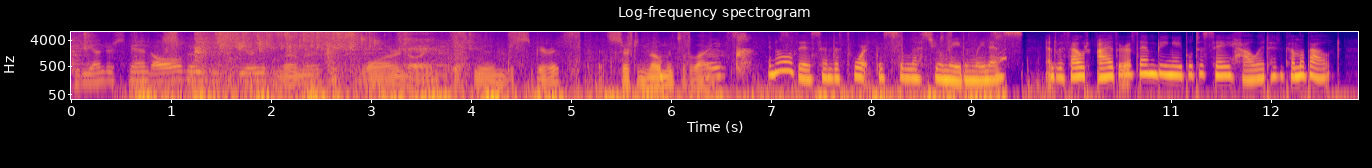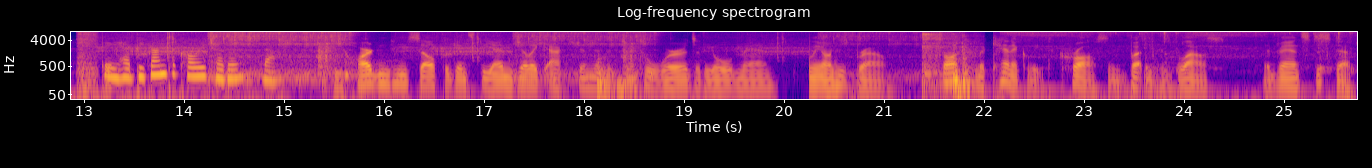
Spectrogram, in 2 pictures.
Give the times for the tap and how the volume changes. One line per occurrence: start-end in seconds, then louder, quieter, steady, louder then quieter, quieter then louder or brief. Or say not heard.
0.0-5.1 louder then quieter
12.9-25.6 quieter.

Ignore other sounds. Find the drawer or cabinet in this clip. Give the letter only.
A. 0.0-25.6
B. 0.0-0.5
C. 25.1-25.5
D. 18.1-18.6
D.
